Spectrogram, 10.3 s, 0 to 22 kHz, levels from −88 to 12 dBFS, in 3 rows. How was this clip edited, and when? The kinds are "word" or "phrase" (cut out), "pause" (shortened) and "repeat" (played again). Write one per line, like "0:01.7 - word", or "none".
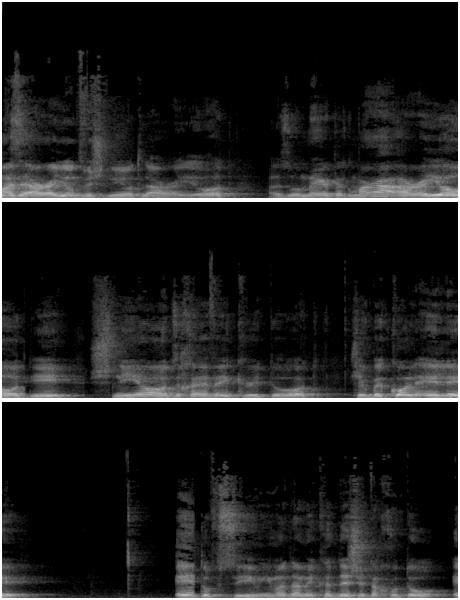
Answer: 0:03.6 - phrase
0:04.0 - pause
0:08.3 - word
